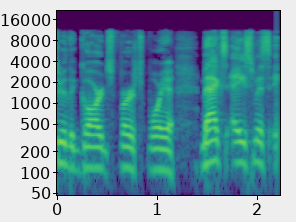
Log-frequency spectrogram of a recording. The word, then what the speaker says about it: Abmas: Spelled A-B-M-A-S, but it's pronounced Asemus.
